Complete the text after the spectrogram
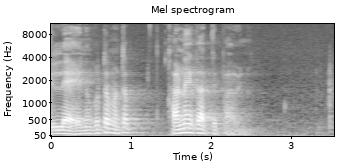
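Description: A middle-aged man speaks nearby.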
